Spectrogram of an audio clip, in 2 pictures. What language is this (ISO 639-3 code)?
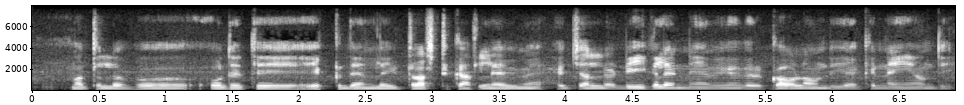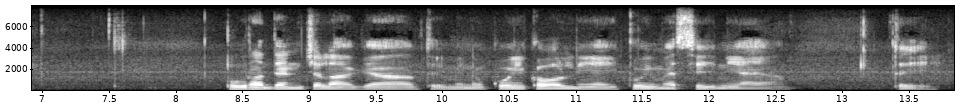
pan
